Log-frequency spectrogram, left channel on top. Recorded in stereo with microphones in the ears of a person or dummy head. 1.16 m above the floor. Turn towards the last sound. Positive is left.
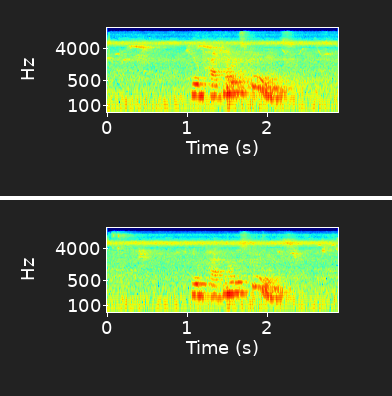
turn(degrees=25)  # may be behind; listen again after turning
